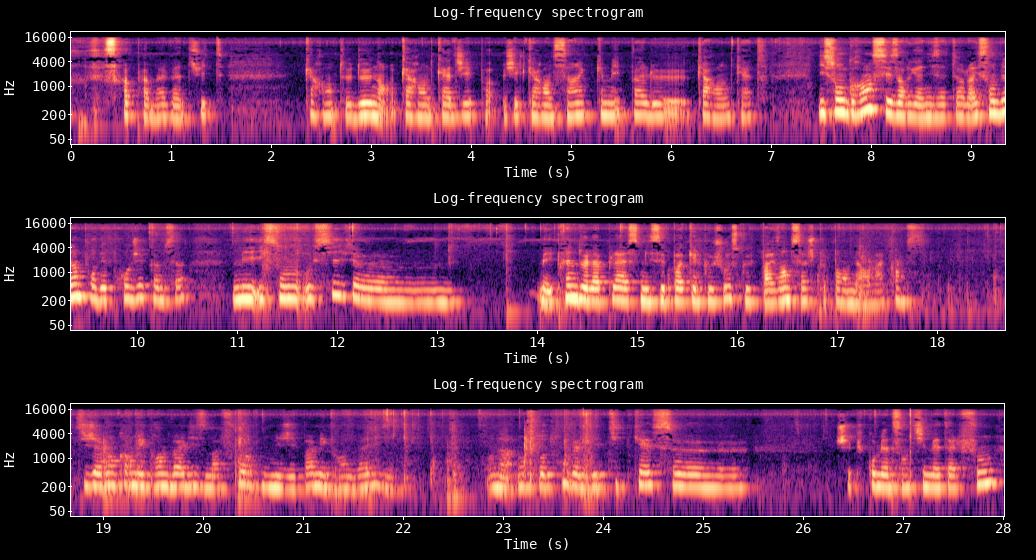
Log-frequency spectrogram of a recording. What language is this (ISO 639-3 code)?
fra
